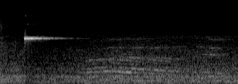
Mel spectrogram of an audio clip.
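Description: A single short high-pitched beep about a quarter second in, fading out within about half a second, followed by a faint voice.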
